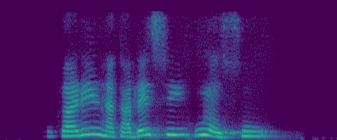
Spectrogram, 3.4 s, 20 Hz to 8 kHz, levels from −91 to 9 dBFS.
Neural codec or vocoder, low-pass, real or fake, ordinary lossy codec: codec, 24 kHz, 0.9 kbps, WavTokenizer, large speech release; 7.2 kHz; fake; AAC, 32 kbps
